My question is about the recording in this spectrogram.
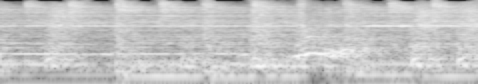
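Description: Live blues band playing, with electric guitars and a drum kit, the cymbals keeping a quick steady beat. A held note is sustained through the first half and bends in pitch near the end.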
